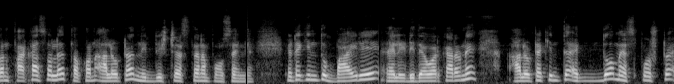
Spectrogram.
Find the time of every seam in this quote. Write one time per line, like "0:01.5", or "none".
0:03.8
